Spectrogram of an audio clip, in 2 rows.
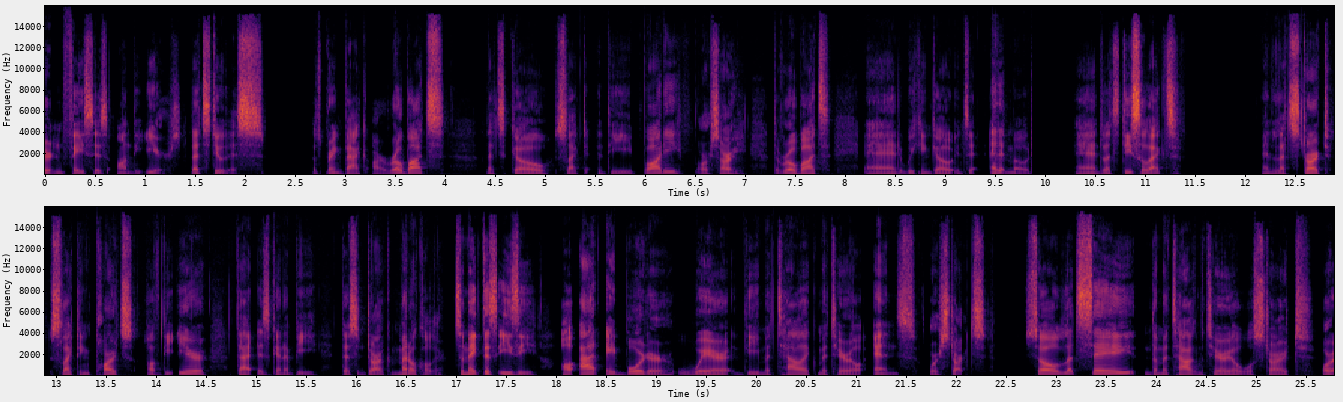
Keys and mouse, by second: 1.8 shift+middle drag, 3.4 click, 4.1-4.7 shift+drag, 5.9 click, 9.5 Tab, 13.1-13.8 shift+drag, 22.7 shift+click.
